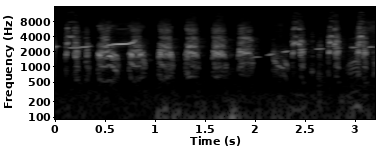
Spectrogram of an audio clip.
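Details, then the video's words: Chukar partridge, four years old, recorded in Tajikistan in 2021: loud, rapid, rasping chuck-chuck bursts in a steady series, with a thin whistled tone running through and a slight low hum. "Partridge Keklik Sesi"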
